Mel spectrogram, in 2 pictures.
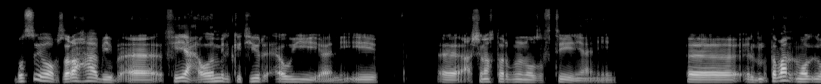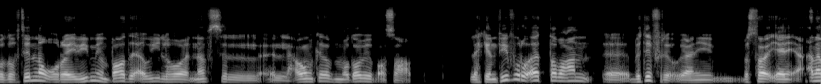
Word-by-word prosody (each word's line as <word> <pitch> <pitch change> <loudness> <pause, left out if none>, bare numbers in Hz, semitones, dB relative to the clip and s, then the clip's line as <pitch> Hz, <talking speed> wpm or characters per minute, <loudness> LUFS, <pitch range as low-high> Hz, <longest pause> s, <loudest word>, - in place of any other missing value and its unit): بُصّي، 150 +9 0
هو 160 - +5
بصراحة 160 -1 +4
بيبقى 105 -2 +1
فيه 155 +2 +3
عوامل 140 +1 +1
كتير 145 +4 -5
أوي، 120 -3 -1
يعني 105 +2 -5
إيه، 115 -1 -3 0.6
آآ، 105 -1 +1
عشان 125 - 0
أختار 125 0 -2
بين 120 0 -5
الوظيفتين، 105 0 -3
يعني. 95 +2 -9 0.7
آآ، 110 -1 +5 0.2
ال 250 - -4
م - - -8
طبعًا 185 - +6
ال 125 -1 +1
وظيفتين 120 +8 -1
لو 180 - +5
قريّبين 120 +6 +3
من 155 -7 -2
بعْض 145 +1 +2
أوي، 135 +2 -1
اللي 125 -4 -4
هو 120 -1 +2
نَفس 130 +3 -1
ال 100 -5 -7
العوامل 105 +7 -1
كده، 150 +1 -1
الموضوع 120 +1 -2
بيبقى 135 -3 -3
صعب. - - -2 0.6
لكن 115 +1 0
فيه 190 - +1
فروقات 210 -3 +3
طبعًا، 165 -3 0
آآ، 110 - -2
بتفرِق، 130 - -1
يعني 105 +1 -1
بص - - -7
يعني 120 0 +5
أنا - - -2
120 Hz, 170 wpm, -24 LUFS, 110-145 Hz, 0.7 s, طبعًا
